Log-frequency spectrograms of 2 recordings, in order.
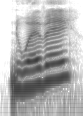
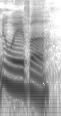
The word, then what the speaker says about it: Nueva: Nove is not noeva.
